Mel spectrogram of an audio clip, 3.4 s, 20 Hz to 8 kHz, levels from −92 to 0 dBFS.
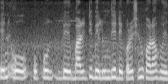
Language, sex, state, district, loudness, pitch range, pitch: Bengali, female, West Bengal, Dakshin Dinajpur, -13 LUFS, 240-255 Hz, 245 Hz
